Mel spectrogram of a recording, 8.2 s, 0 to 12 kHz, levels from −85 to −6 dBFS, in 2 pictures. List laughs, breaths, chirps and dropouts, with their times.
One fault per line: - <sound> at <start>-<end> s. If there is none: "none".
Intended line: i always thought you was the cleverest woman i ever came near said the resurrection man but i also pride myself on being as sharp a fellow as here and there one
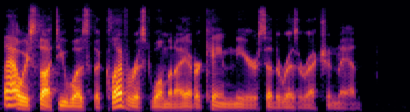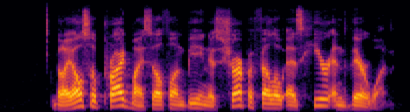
none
